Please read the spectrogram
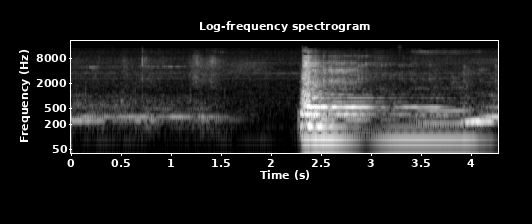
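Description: Prepared string quartet playing sustained low drones that thin out and grow quieter. A little over two seconds in, a loud low note with a sharp attack and many overtones comes in and holds.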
